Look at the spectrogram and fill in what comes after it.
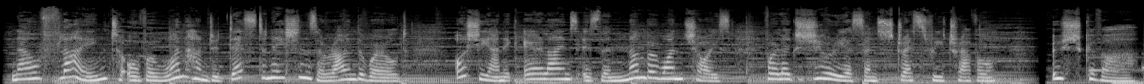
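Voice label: British, TV commercial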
